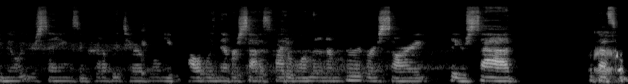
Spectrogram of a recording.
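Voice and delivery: soft put-on ASMR half-whisper. Recounting half-whispering to men on live panels: acting out a half-whisper. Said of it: "and I just whisper".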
